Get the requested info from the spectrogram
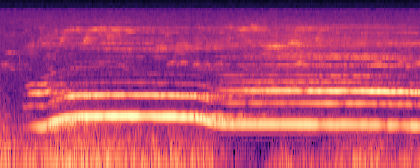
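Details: Dog howling in a long sustained tone that holds steady, then drops to a lower pitch near three seconds and continues smoothly, with low background rumble.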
